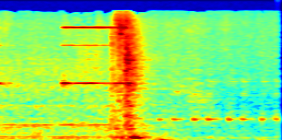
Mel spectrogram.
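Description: A microwave door clicks open.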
